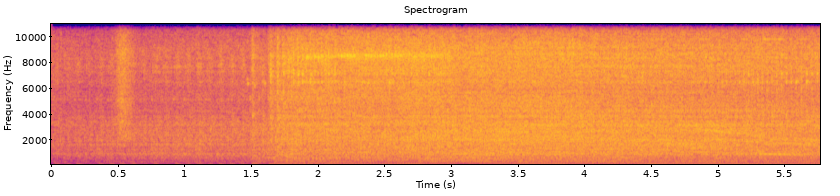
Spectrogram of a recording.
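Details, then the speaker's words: Honda Beat 2020 scooter, weak, tops out at 60 km/h slowly, wheels spin freely: smooth idle, then on throttle rpm climbs lazily instead of snapping up; fuel injection altitude mode needed resetting. "Oke jadi setelah misinya hidupkan suaminya halus dan saya gas itu saya geber rpm nya sulit untuk meningkat"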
